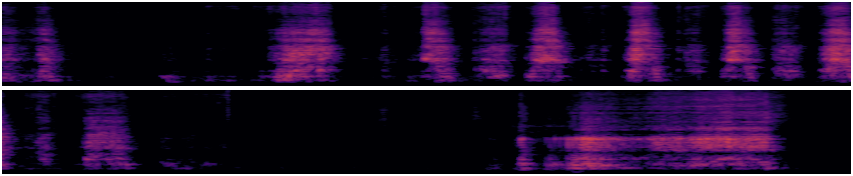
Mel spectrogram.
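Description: A wooden stylus scratches fill strokes into a flat black-coated scratch-art card, making a quick run of short, dry rasping strokes. After a brief pause, one longer, denser scratching stroke follows.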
